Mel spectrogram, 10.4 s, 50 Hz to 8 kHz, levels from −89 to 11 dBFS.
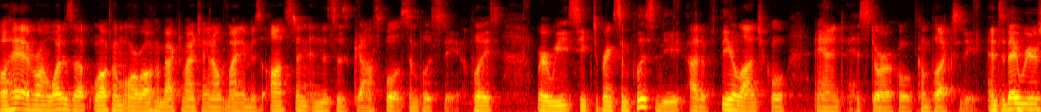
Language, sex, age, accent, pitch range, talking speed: English, male, 20-39, American, 105-130 Hz, 230 wpm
